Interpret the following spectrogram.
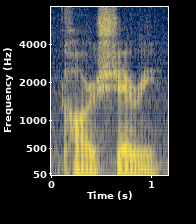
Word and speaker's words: Carcery: It's pronounced Car-Sherry, Dervish grunts.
